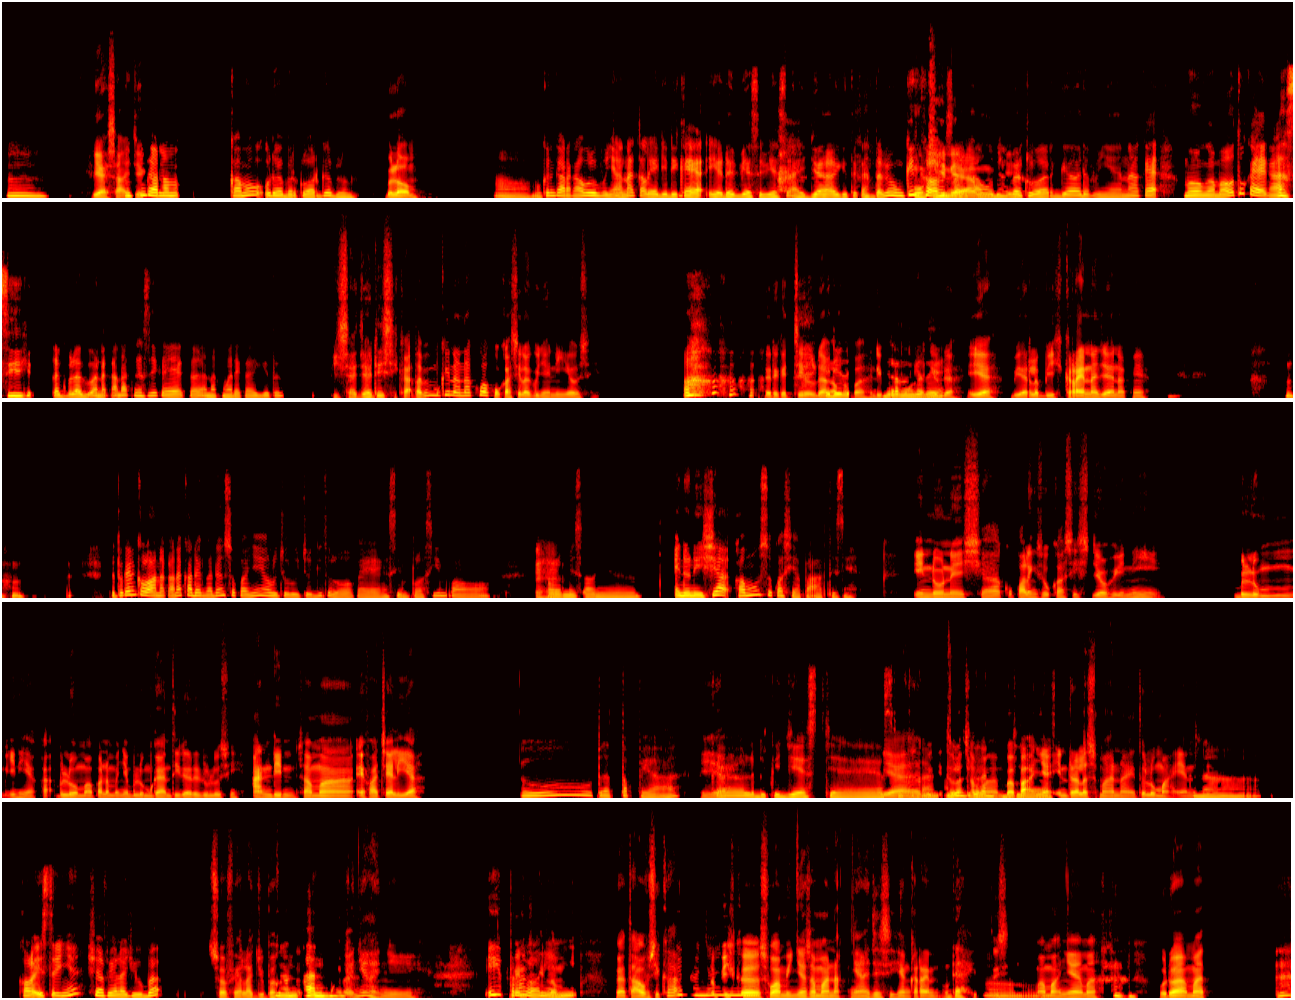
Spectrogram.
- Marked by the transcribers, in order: chuckle; laughing while speaking: "ngasih"; tapping; laughing while speaking: "Oh"; chuckle; chuckle; other background noise; laughing while speaking: "Mantan"; chuckle
- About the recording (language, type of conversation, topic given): Indonesian, podcast, Menurutmu, kenapa ada lagu tertentu yang bisa terus terngiang di kepala?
